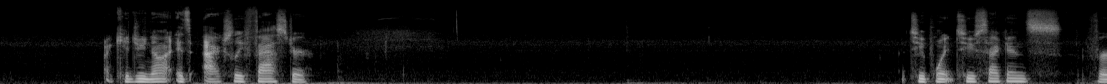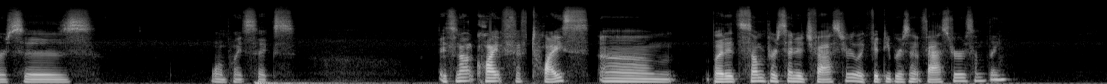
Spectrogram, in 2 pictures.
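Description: A middle-aged man speaks calmly and closely into a microphone, with pauses.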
